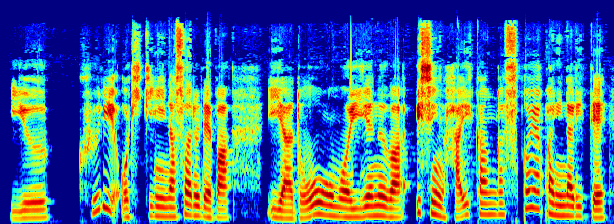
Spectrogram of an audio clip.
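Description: A woman reciting a theatrical Japanese-style sales-pitch monologue in a declamatory, sing-song way with playful touches. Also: mellow. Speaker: amateur voice drama performer, streamer. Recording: slightly dull lo-fi microphone sound.

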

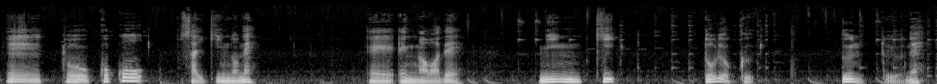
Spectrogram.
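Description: A man's voice: low-pitched, dark tone. A man hosting a casual solo talk show, chatting in short, conversational phrases. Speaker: host of an audio talk show. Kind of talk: casual solo radio-style chat.

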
